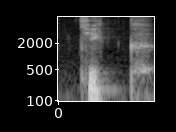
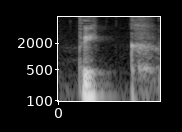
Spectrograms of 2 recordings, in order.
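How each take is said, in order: First: The t before i is pronounced soft. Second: The t before i is pronounced hard. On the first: "nemůžeme úplně zavrhnout tu výslovnost tik" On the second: "měli bychom tedy striktně vyslovovat tik"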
